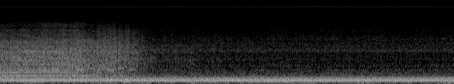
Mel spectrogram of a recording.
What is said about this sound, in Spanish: El autobús sigue su camino.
